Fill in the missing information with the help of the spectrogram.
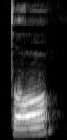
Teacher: ত আওয়াজটা মুখের ভিতরে মোটা হয়ে উচ্চারণ হবে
